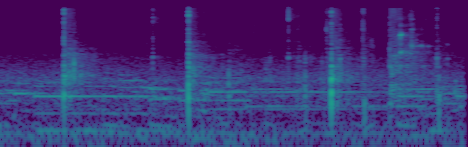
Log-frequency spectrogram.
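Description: Pickleball paddles hitting a plastic pickleball back and forth in a rally: a few sharp pops about a second or so apart. Faint background music with held notes plays underneath.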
